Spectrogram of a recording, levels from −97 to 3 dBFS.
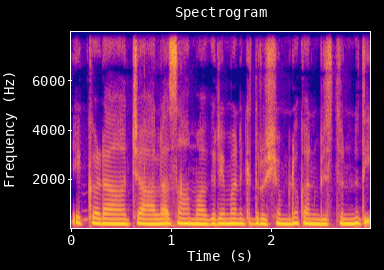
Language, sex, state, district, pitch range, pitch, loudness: Telugu, female, Andhra Pradesh, Chittoor, 190-205 Hz, 195 Hz, -10 LUFS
